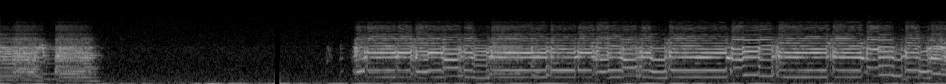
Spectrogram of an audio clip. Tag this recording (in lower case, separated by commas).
acoustic guitar, strum, musical instrument, music, electric guitar, guitar, plucked string instrument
